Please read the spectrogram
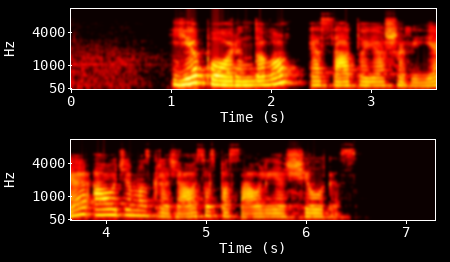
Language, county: Lithuanian, Vilnius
